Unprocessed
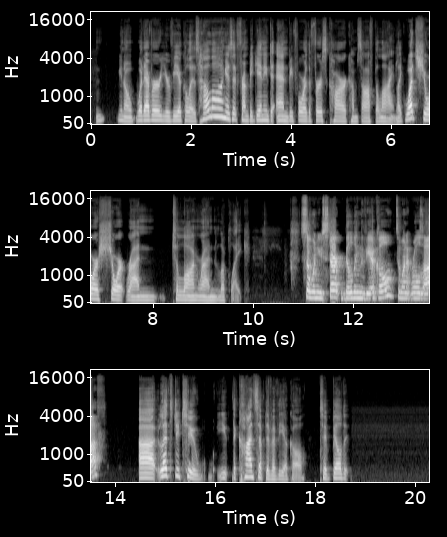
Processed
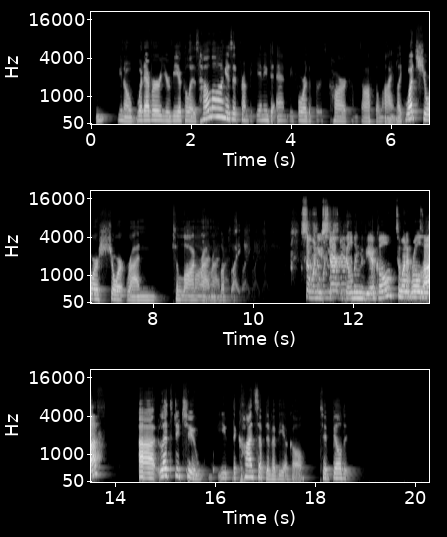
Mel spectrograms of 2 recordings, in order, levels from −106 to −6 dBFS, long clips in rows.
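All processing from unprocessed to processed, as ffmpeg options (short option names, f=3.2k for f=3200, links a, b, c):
-filter_complex "[0:a]asettb=1/sr,asplit=3[a][b][c];[a]atrim=end=2.924[d];[b]atrim=start=2.92:end=5.88,asetpts=PTS-STARTPTS,afade=t=in:d=0.004:c=qsin,afade=t=out:st=2.956:d=0.004:c=qsin,lowpass=f=1.5k:p=1,tremolo=f=1.5:d=0.89[e];[c]atrim=start=5.876[f];[d][e]acrossfade=d=0.004:c1=hsin:c2=qsin[g];[g][f]acrossfade=d=0.004:c1=qsin:c2=hsin,asettb=1/sr,asplit=3[h][i][j];[h]atrim=end=8.554[k];[i]atrim=start=8.55:end=11.98,asetpts=PTS-STARTPTS,afade=t=in:d=0.004:c=qsin,afade=t=out:st=3.426:d=0.004:c=qsin,tiltshelf=f=810:g=-9,acompressor=threshold=-20dB:ratio=2.5:attack=3.2:release=140:knee=1:detection=peak,asplit=2[l][m];[m]adelay=205,lowpass=f=4.2k:p=1,volume=-9dB,asplit=2[n][o];[o]adelay=205,lowpass=f=4.2k:p=1,volume=0.32,asplit=2[p][q];[q]adelay=205,lowpass=f=4.2k:p=1,volume=0.32,asplit=2[r][s];[s]adelay=205,lowpass=f=4.2k:p=1,volume=0.32[t];[l][n][p][r][t]amix=inputs=5:normalize=0,atrim=end_sample=151263[u];[j]atrim=start=11.976[v];[k][u]acrossfade=d=0.004:c1=hsin:c2=qsin[w];[w][v]acrossfade=d=0.004:c1=qsin:c2=hsin,asettb=1/sr,asplit=3[x][y][z];[x]atrim=end=12.814[aa];[y]atrim=start=12.81:end=14.56,asetpts=PTS-STARTPTS,afade=t=in:d=0.004:c=qsin,afade=t=out:st=1.746:d=0.004:c=qsin,acontrast=42,afreqshift=44[ab];[z]atrim=start=14.556[ac];[aa][ab]acrossfade=d=0.004:c1=hsin:c2=qsin[ad];[ad][ac]acrossfade=d=0.004:c1=qsin:c2=hsin,afftdn=nr=25:nf=-33,lowpass=9k,bandreject=f=60:t=h:w=6,bandreject=f=120:t=h:w=6,bandreject=f=180:t=h:w=6,bandreject=f=240:t=h:w=6,bandreject=f=300:t=h:w=6,bandreject=f=360:t=h:w=6,bandreject=f=420:t=h:w=6,bandreject=f=480:t=h:w=6,bandreject=f=540:t=h:w=6,volume=-6dB"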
